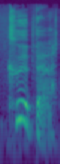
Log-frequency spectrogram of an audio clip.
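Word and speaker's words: Körper: その中のクーパー発音難しい、そうケーパーやクーパー、ケとクの間のクっていうクーパーっていう、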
